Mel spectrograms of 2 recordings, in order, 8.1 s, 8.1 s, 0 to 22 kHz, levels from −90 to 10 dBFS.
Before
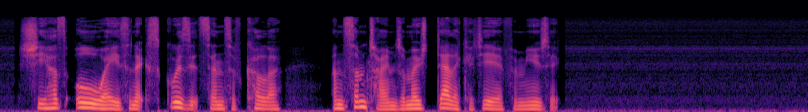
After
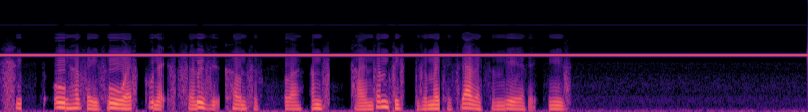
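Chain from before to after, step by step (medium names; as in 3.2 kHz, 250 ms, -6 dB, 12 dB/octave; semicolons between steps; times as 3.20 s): slices played last to first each 220 ms, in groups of 2; class-D stage that switches slowly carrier 2.9 kHz; trim -1.5 dB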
